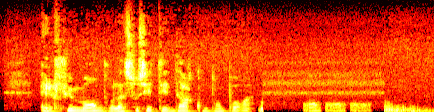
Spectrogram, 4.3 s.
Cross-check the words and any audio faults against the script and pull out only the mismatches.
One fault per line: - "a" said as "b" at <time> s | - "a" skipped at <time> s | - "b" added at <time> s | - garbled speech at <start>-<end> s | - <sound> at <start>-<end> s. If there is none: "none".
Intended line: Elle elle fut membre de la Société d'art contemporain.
- "elle" skipped at 0.6 s
- laugh at 3.0-3.7 s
